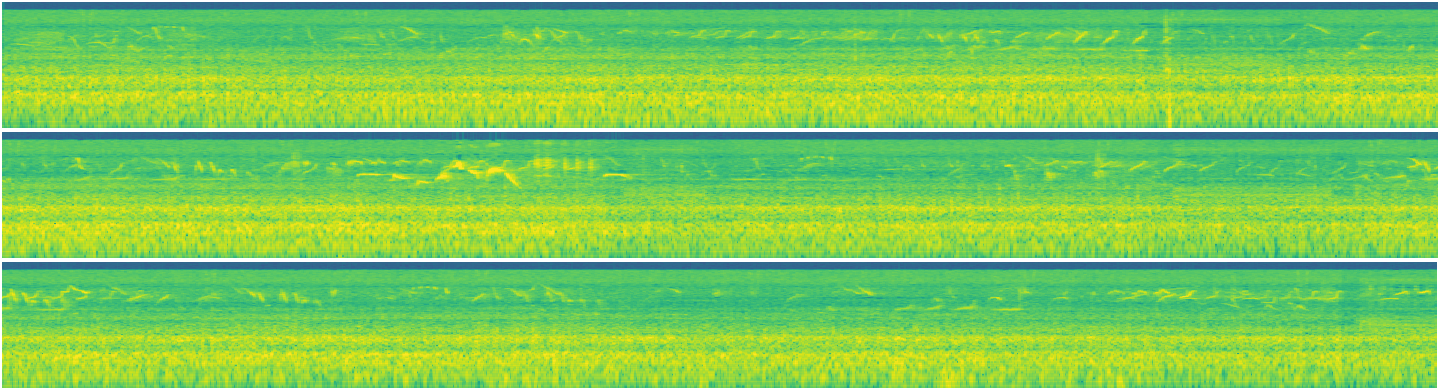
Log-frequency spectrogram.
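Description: A distant diesel-hauled train running steadily, heard as a low even rumble, most likely an ALCO-type diesel locomotive and its coaches. Birds chirp with many short, high calls over it throughout.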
